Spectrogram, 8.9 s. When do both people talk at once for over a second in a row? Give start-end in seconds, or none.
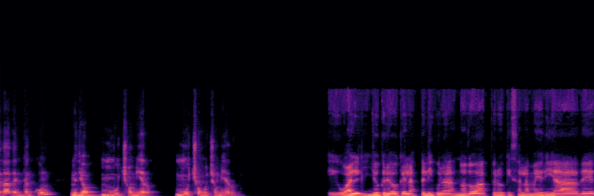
none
